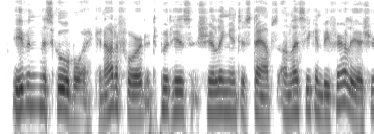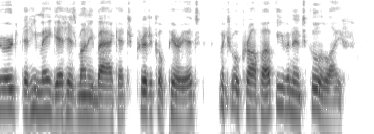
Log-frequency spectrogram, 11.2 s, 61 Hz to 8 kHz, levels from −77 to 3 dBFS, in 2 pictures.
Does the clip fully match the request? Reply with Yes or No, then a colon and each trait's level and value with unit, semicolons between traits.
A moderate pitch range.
Yes: average, 3.5 semitones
